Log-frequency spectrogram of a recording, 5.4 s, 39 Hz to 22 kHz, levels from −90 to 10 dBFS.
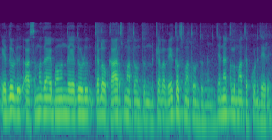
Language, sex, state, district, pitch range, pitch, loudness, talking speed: Tulu, male, Karnataka, Dakshina Kannada, 115-125 Hz, 120 Hz, -18 LUFS, 175 wpm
